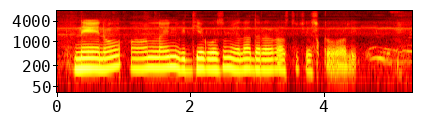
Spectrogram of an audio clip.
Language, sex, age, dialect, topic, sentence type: Telugu, male, 31-35, Telangana, banking, question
